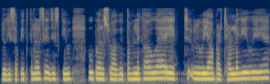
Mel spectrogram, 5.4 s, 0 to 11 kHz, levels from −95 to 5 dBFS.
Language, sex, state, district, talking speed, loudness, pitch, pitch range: Hindi, female, Bihar, Vaishali, 220 wpm, -14 LUFS, 215 Hz, 210-230 Hz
